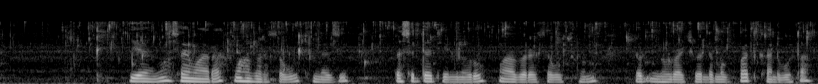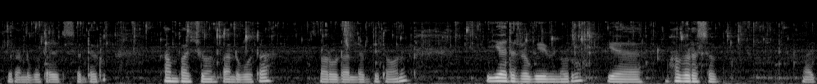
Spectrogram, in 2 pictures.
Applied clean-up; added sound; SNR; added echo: none; Sink (filling or washing) / Liquid; 18 dB; none.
